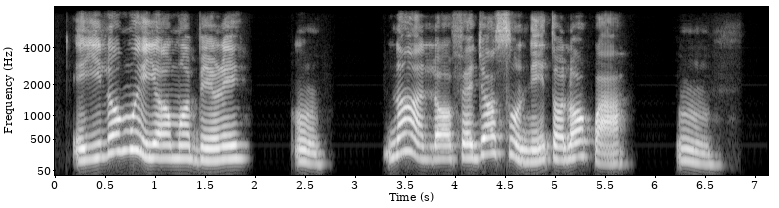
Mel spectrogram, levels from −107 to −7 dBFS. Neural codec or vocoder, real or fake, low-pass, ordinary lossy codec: codec, 16 kHz, 16 kbps, FunCodec, trained on Chinese and English, 50 frames a second; fake; 7.2 kHz; none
